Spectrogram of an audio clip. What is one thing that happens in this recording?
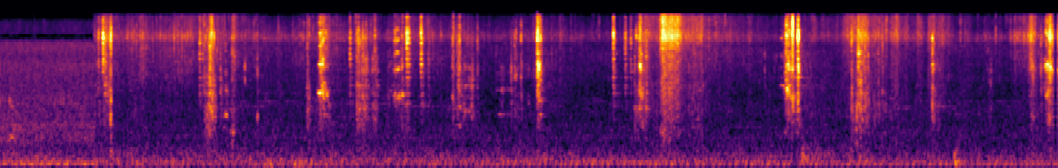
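A litter picker clicks and scrapes as it grabs rubbish.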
